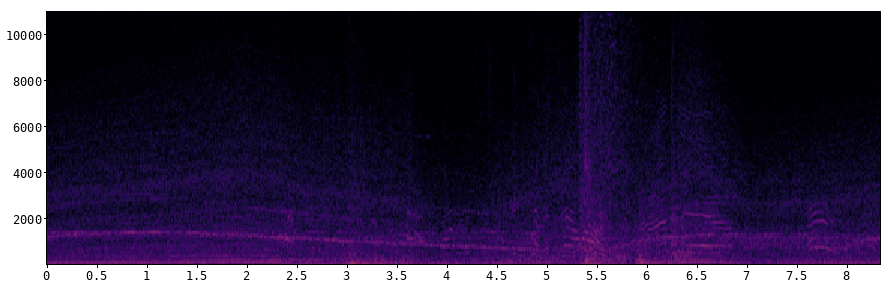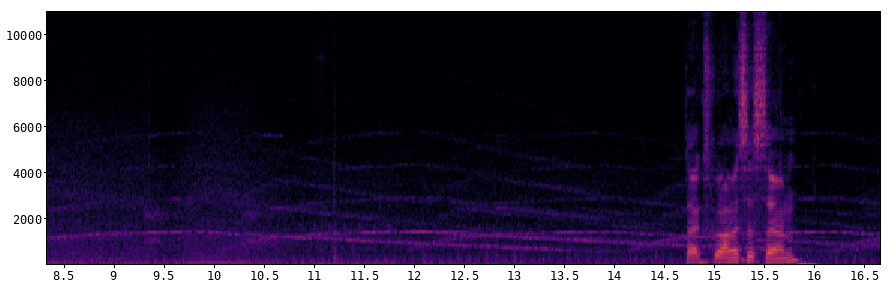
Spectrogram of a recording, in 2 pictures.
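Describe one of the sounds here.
A siren wails, rising and falling.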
